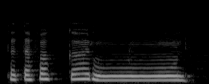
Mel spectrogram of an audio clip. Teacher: کاف کے اوپر شد ہے، اس لیے فا کی زبر کو کاف کے ساتھ ملائیں گے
